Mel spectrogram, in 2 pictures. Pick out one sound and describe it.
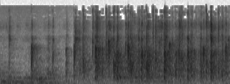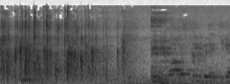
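A group of people applauds.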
